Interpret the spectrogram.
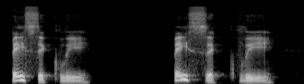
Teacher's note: the second a is not usually pronounced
